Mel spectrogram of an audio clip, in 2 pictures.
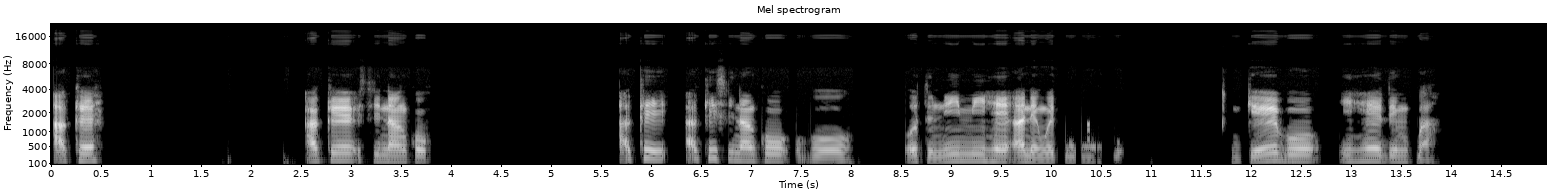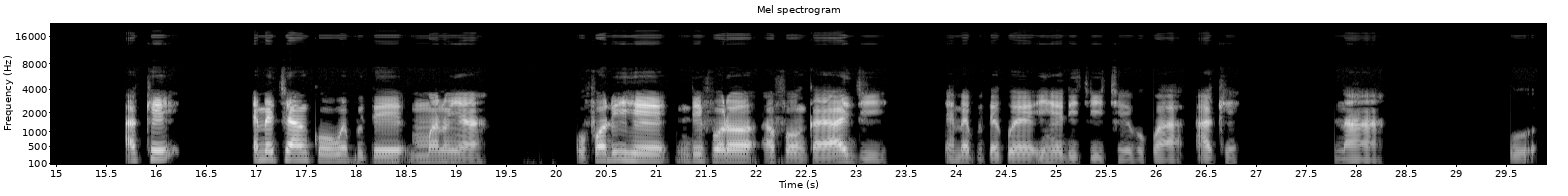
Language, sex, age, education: Igbo, male, 15-29, primary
